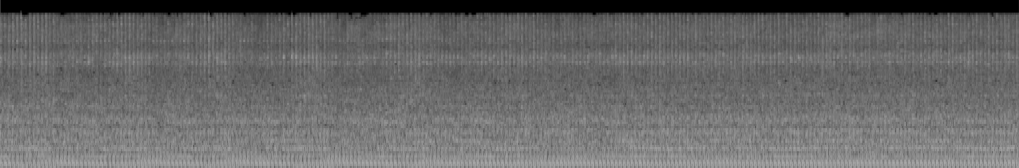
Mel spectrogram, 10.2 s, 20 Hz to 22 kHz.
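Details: Craftsman 24-inch electric-start snowblower that would not start after sitting all summer, running after carburetor cleaner was sprayed into the spark plug hole: even, steady small-engine drone holding speed without misses or stumbles. Normal running.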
